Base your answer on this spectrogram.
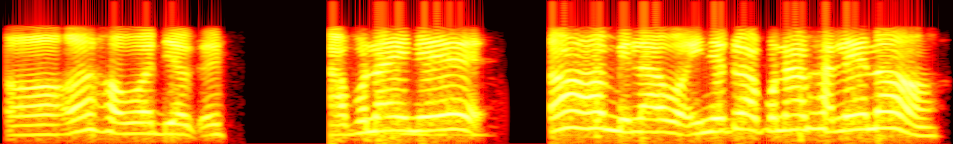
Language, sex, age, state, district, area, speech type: Assamese, female, 30-45, Assam, Biswanath, rural, conversation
